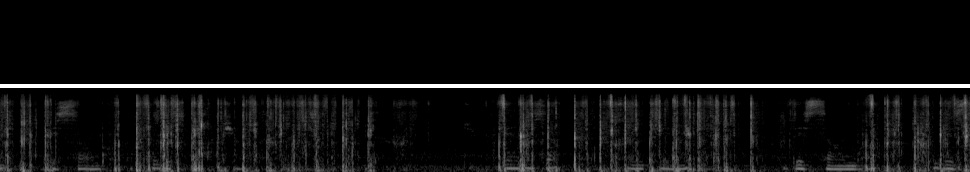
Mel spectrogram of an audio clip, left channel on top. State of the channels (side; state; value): left; silent; digital silence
